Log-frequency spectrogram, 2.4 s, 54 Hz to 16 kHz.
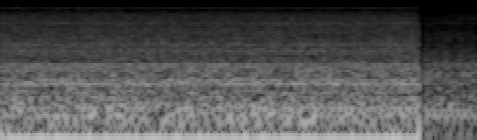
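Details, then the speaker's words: Refrigerated centrifuge with balanced rotor at 3,000 RPM for 10 minutes, pelleting XL1-Blue culture; steady hum with constant clean whine, no wobble, rattle or rumble until it cuts off; normal operation. "When we see the RPM going up fast, you can hear it humming the whole machine a little bit. Now we're at 3,000 RPM, and it will go for 10 minutes."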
